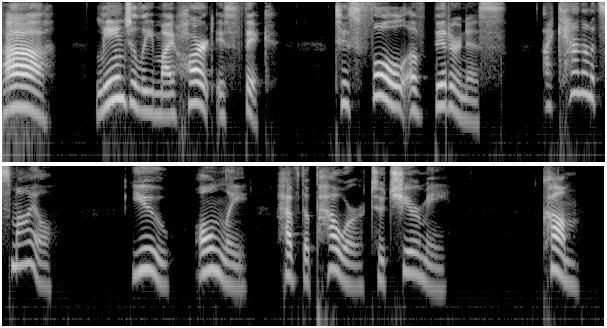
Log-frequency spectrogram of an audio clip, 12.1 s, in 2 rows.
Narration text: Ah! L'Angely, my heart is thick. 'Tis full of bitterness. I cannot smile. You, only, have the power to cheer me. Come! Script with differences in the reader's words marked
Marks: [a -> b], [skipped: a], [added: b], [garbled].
Ah! L'Angely, my heart is thick. 'Tis full of bitterness. I cannot smile. You, only, have the power to cheer me. Come!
